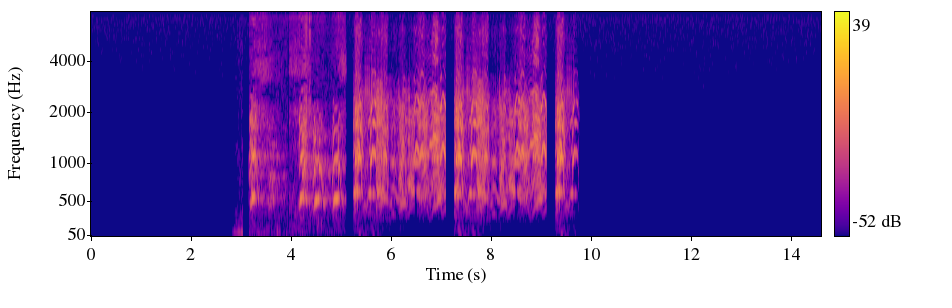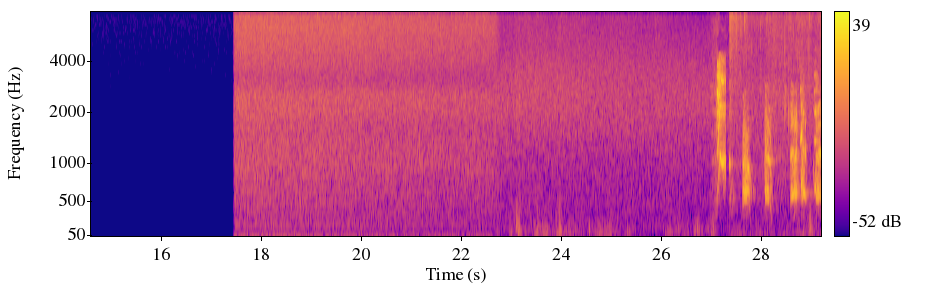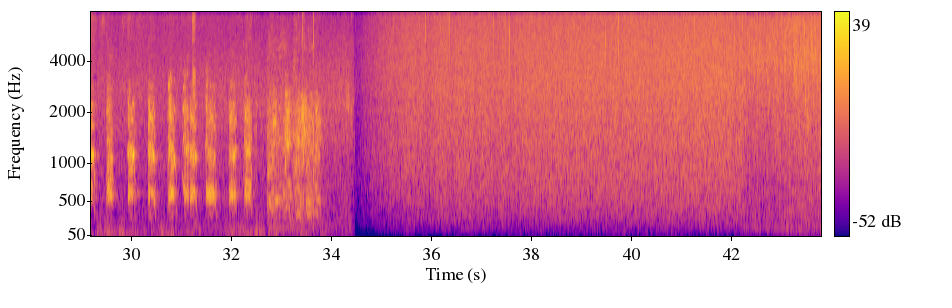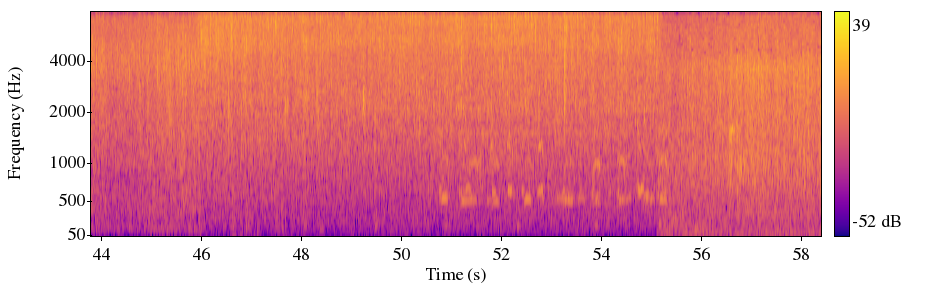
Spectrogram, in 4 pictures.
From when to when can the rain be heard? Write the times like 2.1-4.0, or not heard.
17.4-58.3.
